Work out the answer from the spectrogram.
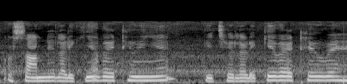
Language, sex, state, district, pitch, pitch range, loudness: Hindi, male, Madhya Pradesh, Katni, 180 Hz, 160-185 Hz, -15 LUFS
